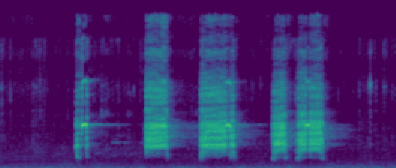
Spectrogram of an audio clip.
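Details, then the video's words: Grating, buzzy call of a black francolin: one short note, then two drawn-out harsh bursts and a quick final double note, forming a single rhythmic phrase in a quiet setting. "Kala teeter awaz"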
